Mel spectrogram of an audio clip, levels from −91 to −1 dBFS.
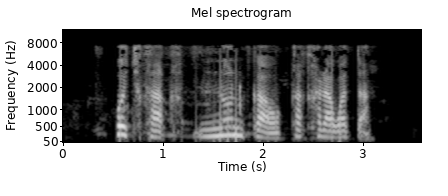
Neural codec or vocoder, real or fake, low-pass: none; real; 7.2 kHz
